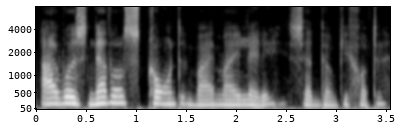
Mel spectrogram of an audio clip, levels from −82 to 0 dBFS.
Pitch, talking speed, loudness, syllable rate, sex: 155 Hz, 170 wpm, -16 LUFS, 4.5 syllables/s, male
